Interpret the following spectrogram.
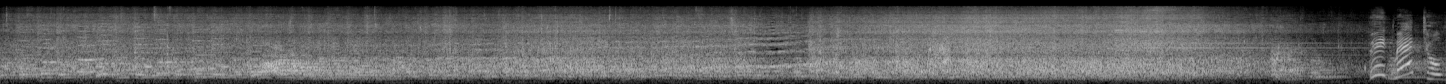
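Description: Cartoon sound effect of heavy rain falling steadily, with a music score underneath, fading out near the end.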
